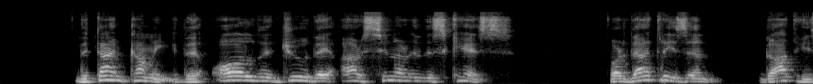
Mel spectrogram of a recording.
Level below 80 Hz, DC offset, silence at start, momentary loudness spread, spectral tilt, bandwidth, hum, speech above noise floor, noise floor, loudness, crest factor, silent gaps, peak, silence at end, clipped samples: -68 dBFS; under 0.1%; 0.75 s; 7 LU; -4 dB/octave; 12.5 kHz; none; 60 dB; -83 dBFS; -22 LUFS; 16 dB; none; -6 dBFS; 0 s; under 0.1%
